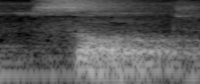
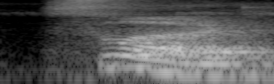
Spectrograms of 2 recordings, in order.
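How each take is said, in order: First: "sword" with silent W, like sord; correct pronunciation. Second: "sword" with the W sounded, like swurd; wrong pronunciation. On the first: Teacher showing learners the correct way, "sword" with W silent. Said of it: "it is pronounced as sword". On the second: Teacher showing learners the mistake, "sword" with W voiced. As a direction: say "sword" with an audible W after the S. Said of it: "It is not". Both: Shown as a demonstration.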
